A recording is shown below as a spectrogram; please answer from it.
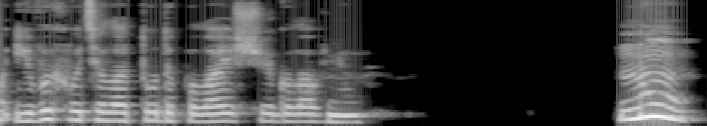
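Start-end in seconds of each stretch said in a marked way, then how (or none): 4.1-4.6 loud high Ну!; Ну! yelled defiantly; shout. A narrator's reading. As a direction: fling the challenge at them. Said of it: "крикнула она".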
